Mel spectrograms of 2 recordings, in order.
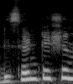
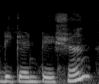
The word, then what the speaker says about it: decantation: डिकेंटेशन, यू can also pronounce it एज डिसेंटेशन और डिकेंटेशन.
